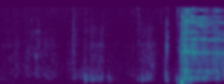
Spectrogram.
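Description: Loud, crunchy chewing of a Cremis snack: several sharp bites and crunches in an uneven rhythm, building to a dense burst of grinding crunch at the end. No talking.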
